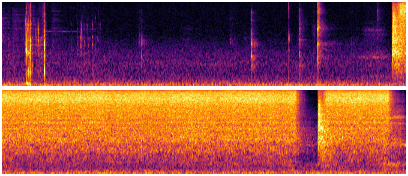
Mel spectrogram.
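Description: A few faint clicks and snaps come first, then an empty multi-purpose cleaner spray bottle lets out a long, loud, steady hiss that breaks off briefly and resumes.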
